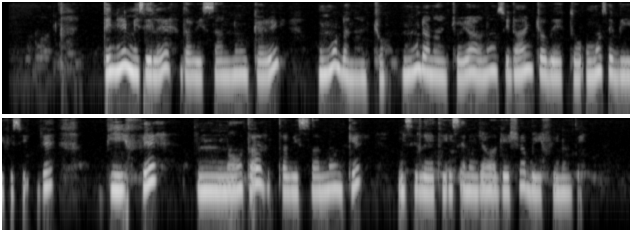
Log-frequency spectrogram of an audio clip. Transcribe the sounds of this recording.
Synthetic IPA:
t̪ɪnɪmɪsɪlɛd̪ɐwɪsːɐnːɔŋkɛɾɪ | hmʊd̪ɐnɐnt͡ʃːɔ | hʊmʊd̪ɐnɐnt͡ʃːɔjaːnɔsɪd̪aːnt͡ʃːɔbe̞ːt̪ːoːʔʊmɔsɛbiːfɪsɪᶑɛ | b̥iːfːɛ | noːt̪ɐd̪̥ɐwɪsːɐnːɔŋkɛ | mɪsɪleːt̪ɪːsɛ̰nɔd͡ʒɐwɐɡe̞ːʃːɐbiːfːɪnɔt̪ɪ

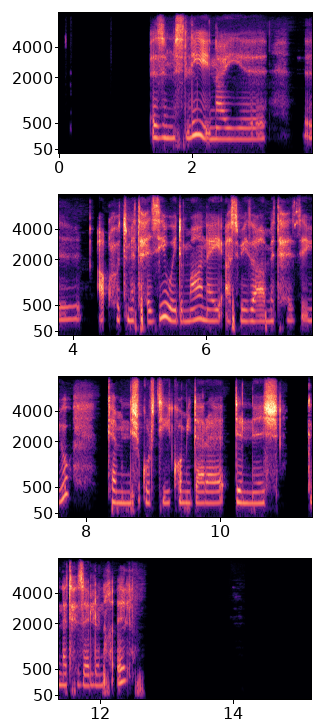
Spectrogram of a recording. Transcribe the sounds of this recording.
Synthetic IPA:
ʔɨzimɨslinaj | ʔa̰qʼħut̪mɐt̪ħɨziwɔjd̪ɨmːanajasbezamɐt̪ħɨzɨ̰jːu | kʰɐmɨnːɨʃɡuɾt̪ʰikʰo̞mid̪aɾɐd̪̥ɨnɨʃ | kʰɨnɐt̪ħɨzɐlːonɨxɨʔɨl

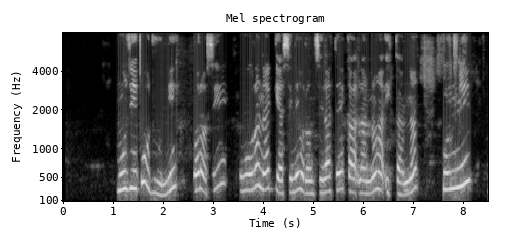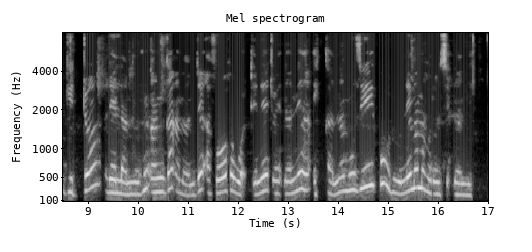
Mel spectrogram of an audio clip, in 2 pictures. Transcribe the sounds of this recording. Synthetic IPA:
muziːkʼuːd̪uːnːɪ | hɔɾɔsɪ | uːɾɔnɐɡːɪɐsɪnɛhɔɾɔnsɪɾɐt̪ɛkaːlːɐnːɔhɐʔɪkːɐnːɐhʊnːɪ | ɡɪd̪ːɔlelːɐnːɔɦʊɐŋɡɐːmɐnd̪ɛʔɐfoːhɔwɔɗːɪnɛt͡ʃʼɔjɛʔnɐnːɛhɐʔɪkːɐnːɐmuziːkʼuːd̪uːnːɛmɐmɐɦɔɾɔnsɪʔnɐnːɪ

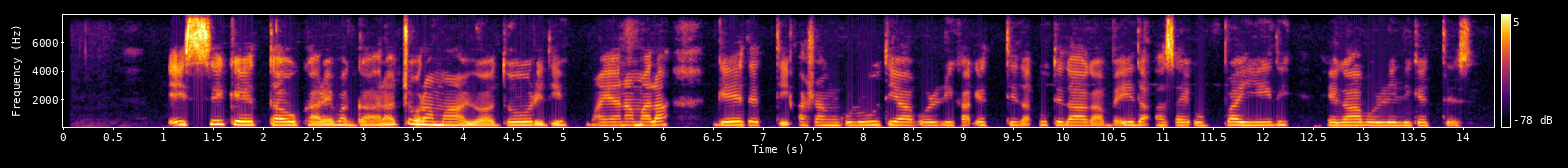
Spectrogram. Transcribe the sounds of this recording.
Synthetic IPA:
ʔɪsːɪke̞ːt̪ːɐwkɐɾɛbɐɡːaːɾɐt͡ʃʼɔɾɐmaːjʊwaːd̪o̞ːɾɪd̪ɪ | mɐjɐnɐmɐlɐɡe̞ːt̪ɛt̪ːɪʔɐʃɐŋɡʊluːt̪ɪjaːbɔlːɪkɐkʼɛt̪ːɪʊt̪ːɪd̪aːɡa̰ːbɛ̰ʔɪd̪ɐʔɐsɐjʔʊbːɐjːiːd̪ɪ | hɛɡaːbɔlːɪlɪkɛt̪ːeːs

